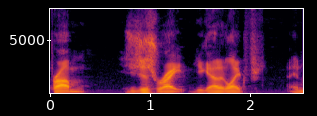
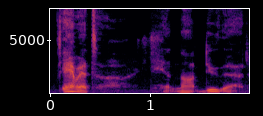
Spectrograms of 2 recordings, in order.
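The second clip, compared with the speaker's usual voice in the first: slow whispered aside to himself; 17 dB quieter, slower than usual. Real, not acted. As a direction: whisper it under the breath, slowly.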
